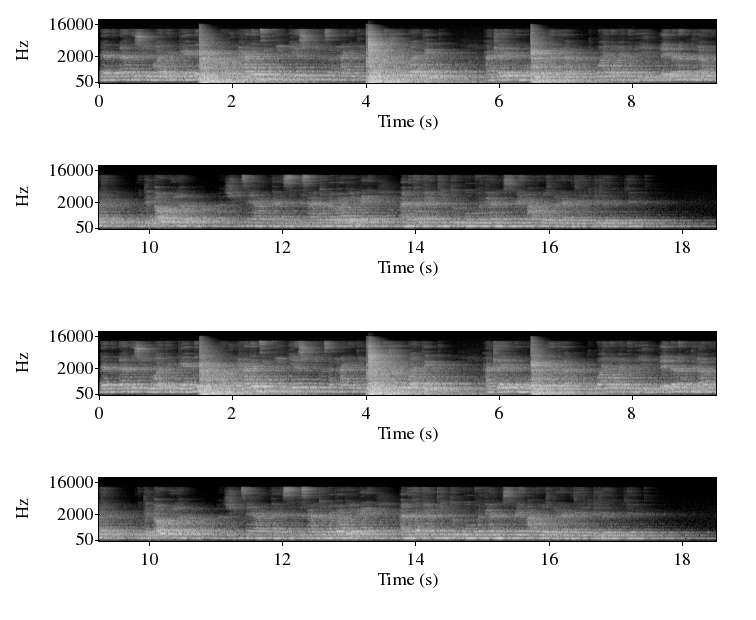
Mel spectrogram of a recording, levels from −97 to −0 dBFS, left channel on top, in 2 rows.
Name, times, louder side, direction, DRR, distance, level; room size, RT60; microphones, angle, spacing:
voice 1, 0.0-5.0 5.7-9.5 9.8-10.6 11.0-17.3, right 1 dB, 60° right, -11 dB, 0.8 m, -27 dB
sound 1, 1.5-1.9 4.0-4.4 5.8-5.9 6.5-6.8, equal, 15° left, 1.3 m, -19 dB
3.6 x 3.2 x 2.5 m, 2.8 s
head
